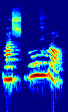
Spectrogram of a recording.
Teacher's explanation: ru-nya dibaca tebal, ro tafkhim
